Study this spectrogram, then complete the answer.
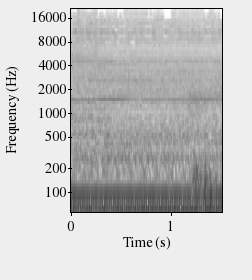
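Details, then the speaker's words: Long-abandoned 2004 BMW E46 325i Touring six-cylinder, jump-started on low petrol, first-time start: smooth, even low idle hum, no knocks, misses or ticking; healthy. "Wow, first time start. Okay, there's not much petrol in it. It sounds so good. I think it's worth saving."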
